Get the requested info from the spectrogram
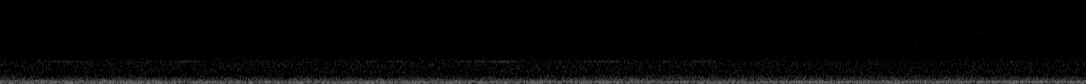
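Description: Outdoor ambience: insects chirping in a high, evenly repeating pulse a little under once a second, over a steady low rumble.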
